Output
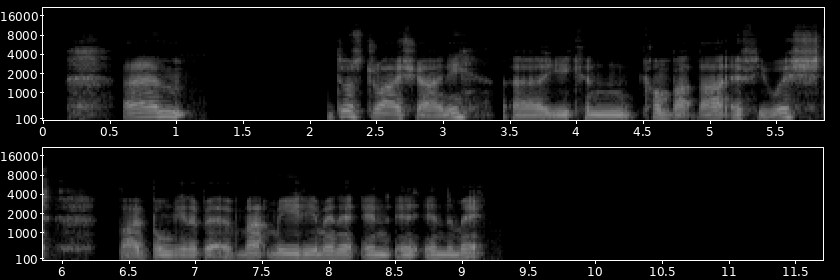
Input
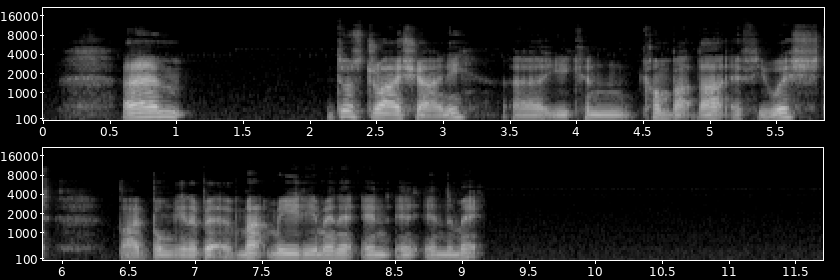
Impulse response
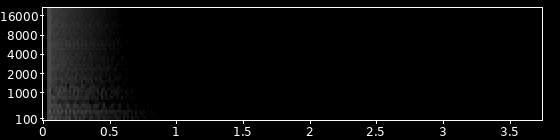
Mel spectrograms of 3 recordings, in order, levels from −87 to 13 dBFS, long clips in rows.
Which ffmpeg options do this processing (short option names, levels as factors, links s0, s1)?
-af "agate=range=0.0562:threshold=0.00316:ratio=16:detection=peak,areverse,acompressor=threshold=0.0316:ratio=10,areverse,volume=0.596"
